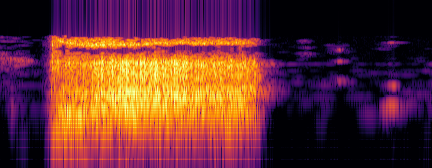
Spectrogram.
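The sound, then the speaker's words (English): A steady, loud rushing roar of Niagara Falls, heard from a boat drifting on the Niagara River, lasts about two seconds, starting and stopping abruptly, followed by a couple of faint brief sounds. “The falls. It's the falls.”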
